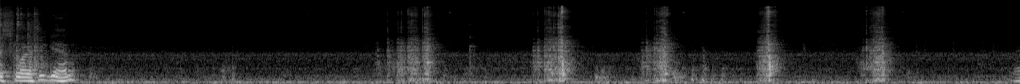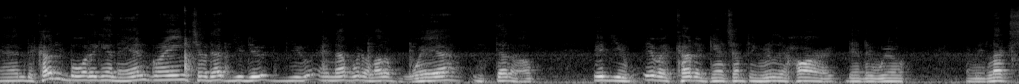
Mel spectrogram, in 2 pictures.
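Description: A knife shaves and cuts into wood in short, crisp strokes.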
